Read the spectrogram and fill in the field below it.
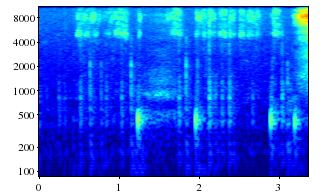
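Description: Marker or chalk strokes scratch across a board during a maths lesson, close and faint, in short irregular bursts with a few sharper taps.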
